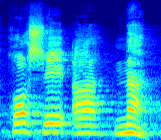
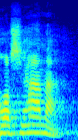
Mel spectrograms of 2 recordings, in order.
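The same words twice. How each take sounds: First: The word is said slowly and carefully. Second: The word is said quickly and run together. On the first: "Pronounced Hoseana" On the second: "Kaya pag binilisan mo"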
